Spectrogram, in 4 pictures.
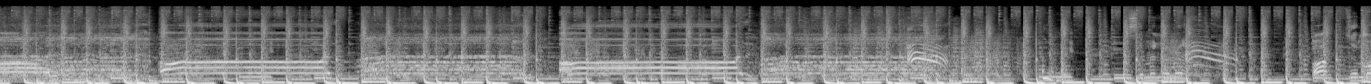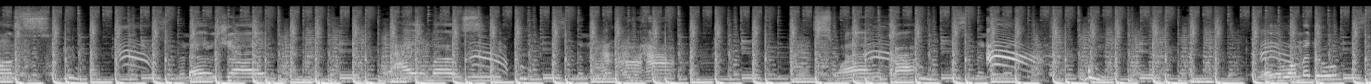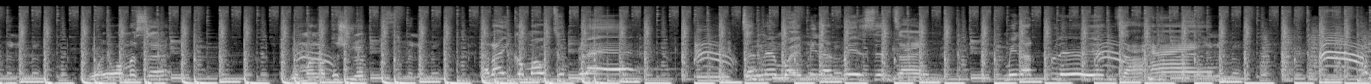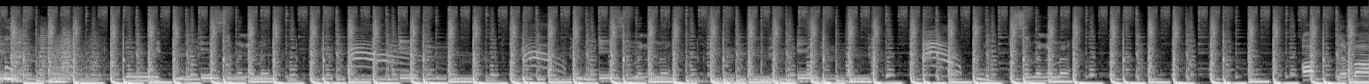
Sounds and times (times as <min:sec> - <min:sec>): Afrobeat: 0:00.0 - 0:54.8.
